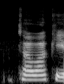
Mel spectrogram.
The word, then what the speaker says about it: tawaki: going to be discussing the tawaki how's my pronunciation tawaki is perfect yeah what we knew about this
